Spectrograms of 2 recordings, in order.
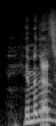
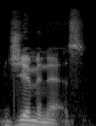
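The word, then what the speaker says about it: Jiménez: Did I pronounce that right? Jimenez? – That's correct. Yeah, well, he pronounces it Jimenez.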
